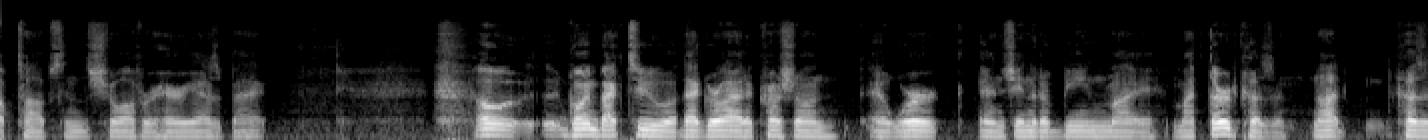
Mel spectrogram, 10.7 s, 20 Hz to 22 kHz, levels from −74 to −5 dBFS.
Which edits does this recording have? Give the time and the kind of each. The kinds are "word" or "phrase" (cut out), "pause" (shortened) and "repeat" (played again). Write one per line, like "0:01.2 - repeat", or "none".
0:05.0 - word
0:08.7 - pause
